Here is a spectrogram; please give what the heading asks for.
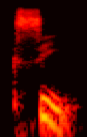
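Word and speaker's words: xi: isn't that beautiful and that is called the greek letter c and that's how you say it at least that's how i've been told c that's the greek letter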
